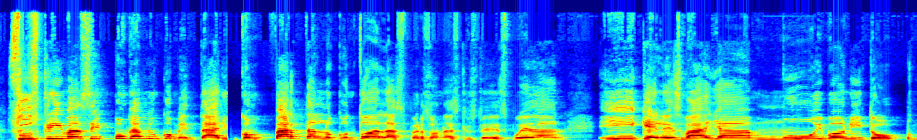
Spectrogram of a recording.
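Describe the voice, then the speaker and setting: A man teaching English pronunciation, repeating each example word slowly several times. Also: very high voice. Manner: upbeat, animated sign-off. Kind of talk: pronunciation lesson.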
